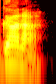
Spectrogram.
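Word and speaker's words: gonna: which is great but be careful about the pronunciation of Ghana even though it's spelled with the letters o and a they are pronounced like a with the stressed uh in the first syllable and the schwaha in the second syllable she also reduces the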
